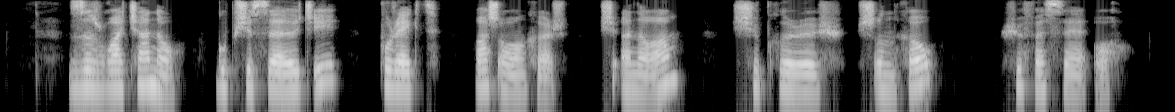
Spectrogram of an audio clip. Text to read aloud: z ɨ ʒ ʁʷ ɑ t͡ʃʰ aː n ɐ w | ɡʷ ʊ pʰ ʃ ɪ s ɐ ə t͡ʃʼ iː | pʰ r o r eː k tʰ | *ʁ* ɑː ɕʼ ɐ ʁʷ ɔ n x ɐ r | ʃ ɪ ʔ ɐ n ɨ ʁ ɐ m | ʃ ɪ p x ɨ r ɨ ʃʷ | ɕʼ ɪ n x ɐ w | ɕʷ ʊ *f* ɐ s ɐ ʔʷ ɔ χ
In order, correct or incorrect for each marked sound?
correct, correct

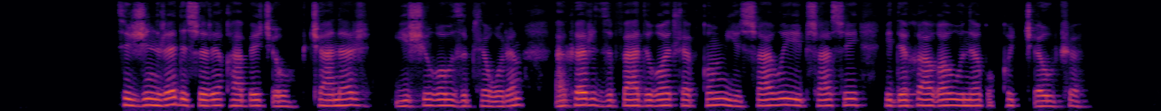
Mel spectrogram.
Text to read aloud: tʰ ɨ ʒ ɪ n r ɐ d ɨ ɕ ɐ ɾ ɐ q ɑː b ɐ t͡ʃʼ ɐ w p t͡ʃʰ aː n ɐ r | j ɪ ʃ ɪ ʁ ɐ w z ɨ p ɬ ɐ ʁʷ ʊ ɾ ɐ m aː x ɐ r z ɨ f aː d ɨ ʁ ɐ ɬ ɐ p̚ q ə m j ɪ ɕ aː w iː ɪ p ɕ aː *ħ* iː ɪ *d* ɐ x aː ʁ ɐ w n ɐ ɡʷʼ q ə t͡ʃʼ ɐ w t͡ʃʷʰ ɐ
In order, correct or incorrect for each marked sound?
incorrect, correct

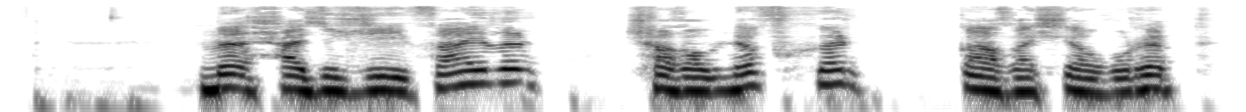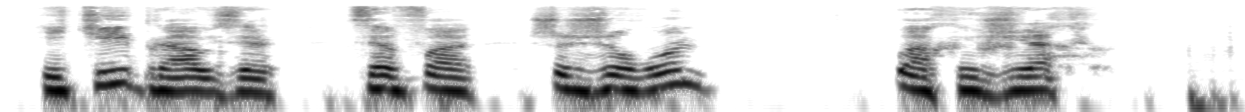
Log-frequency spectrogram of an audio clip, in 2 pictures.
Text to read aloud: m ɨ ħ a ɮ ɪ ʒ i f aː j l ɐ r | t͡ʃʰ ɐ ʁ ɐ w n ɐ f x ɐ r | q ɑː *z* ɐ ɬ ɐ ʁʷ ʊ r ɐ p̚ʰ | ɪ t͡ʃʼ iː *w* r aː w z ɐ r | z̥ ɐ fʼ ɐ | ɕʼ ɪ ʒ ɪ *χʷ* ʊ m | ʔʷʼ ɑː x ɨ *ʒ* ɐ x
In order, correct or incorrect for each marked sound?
incorrect, incorrect, incorrect, correct

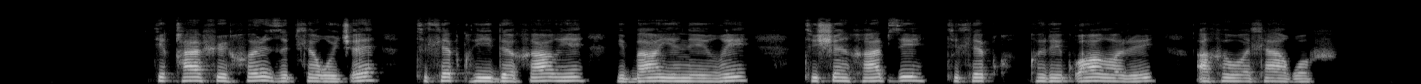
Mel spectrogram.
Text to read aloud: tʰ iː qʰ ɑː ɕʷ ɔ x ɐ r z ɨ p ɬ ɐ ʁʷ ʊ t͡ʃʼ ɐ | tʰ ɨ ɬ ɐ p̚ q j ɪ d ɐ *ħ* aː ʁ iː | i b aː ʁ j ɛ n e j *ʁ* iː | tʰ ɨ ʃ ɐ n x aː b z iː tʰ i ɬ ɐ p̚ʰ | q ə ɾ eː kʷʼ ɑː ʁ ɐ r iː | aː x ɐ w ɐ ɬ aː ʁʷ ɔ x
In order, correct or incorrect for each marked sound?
incorrect, correct

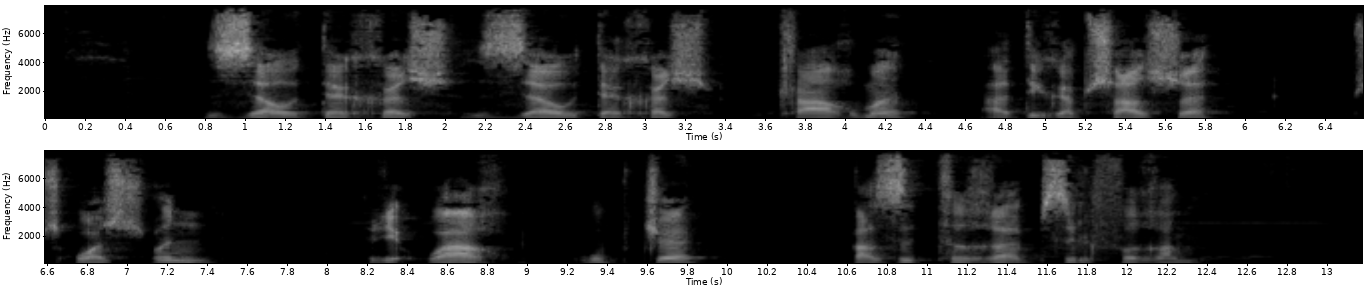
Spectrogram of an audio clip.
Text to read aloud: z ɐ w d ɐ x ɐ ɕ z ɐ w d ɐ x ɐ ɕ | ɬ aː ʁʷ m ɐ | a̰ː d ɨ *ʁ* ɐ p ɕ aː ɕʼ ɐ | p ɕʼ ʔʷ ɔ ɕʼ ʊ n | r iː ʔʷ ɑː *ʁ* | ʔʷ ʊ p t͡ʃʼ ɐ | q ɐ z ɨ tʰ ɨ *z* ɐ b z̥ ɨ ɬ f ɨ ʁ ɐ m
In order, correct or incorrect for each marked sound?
incorrect, correct, incorrect

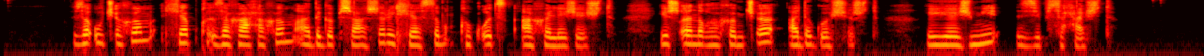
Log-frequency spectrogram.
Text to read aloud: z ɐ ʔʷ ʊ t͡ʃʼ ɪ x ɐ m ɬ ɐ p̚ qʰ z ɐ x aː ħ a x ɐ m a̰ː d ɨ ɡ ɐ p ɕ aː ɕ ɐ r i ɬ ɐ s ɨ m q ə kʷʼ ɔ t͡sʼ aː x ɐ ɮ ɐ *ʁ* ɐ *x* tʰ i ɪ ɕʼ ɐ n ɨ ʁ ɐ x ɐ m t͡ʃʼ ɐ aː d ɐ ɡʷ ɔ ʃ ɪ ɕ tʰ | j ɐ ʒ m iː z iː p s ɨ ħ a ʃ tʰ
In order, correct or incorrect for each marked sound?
incorrect, incorrect

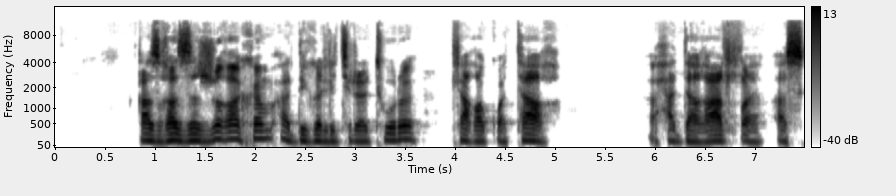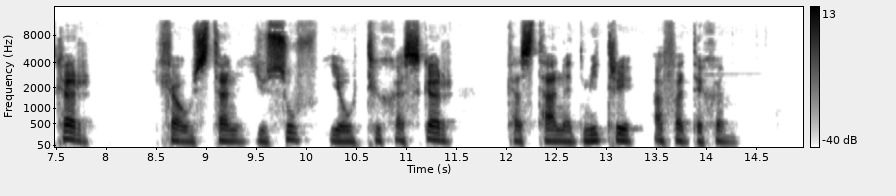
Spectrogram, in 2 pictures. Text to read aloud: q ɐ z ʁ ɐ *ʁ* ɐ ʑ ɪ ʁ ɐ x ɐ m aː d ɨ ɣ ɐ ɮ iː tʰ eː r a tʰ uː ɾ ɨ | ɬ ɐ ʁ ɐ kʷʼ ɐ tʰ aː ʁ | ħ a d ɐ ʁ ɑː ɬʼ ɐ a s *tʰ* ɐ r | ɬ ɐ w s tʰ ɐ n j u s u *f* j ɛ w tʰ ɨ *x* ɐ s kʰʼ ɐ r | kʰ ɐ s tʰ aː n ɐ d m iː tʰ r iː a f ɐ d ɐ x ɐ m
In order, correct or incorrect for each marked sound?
incorrect, incorrect, correct, correct

